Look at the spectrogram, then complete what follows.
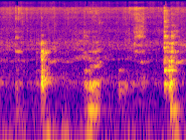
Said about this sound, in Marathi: एक दोन मिनटं आपण टोमॅटो छान परतू देऊया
